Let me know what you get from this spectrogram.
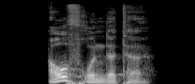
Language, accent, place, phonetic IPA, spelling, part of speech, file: German, Germany, Berlin, [ˈaʊ̯fˌʁʊndətə], aufrundete, verb, De-aufrundete.ogg
- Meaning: inflection of aufrunden: 1. first/third-person singular dependent preterite 2. first/third-person singular dependent subjunctive II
